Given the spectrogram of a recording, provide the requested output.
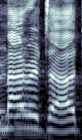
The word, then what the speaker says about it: Merida: Merida.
